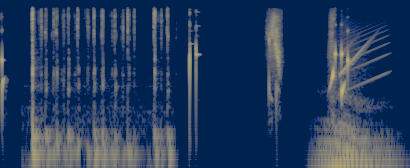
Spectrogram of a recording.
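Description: Animation sound effects: a rapid run of keyboard-typing clicks for about a second and a half, a single click, a brief whoosh, then a louder rising pitched sweep over a low rumble near the end.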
